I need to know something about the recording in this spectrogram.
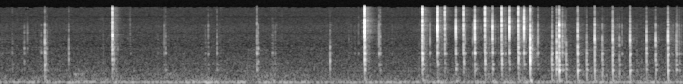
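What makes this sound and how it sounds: A small, flat Disney "Star Tours Grand Opening" collectible metal pin, mounted on a printed cardboard backing card held up in one hand, is tapped with long acrylic nails. A few scattered, sharp taps give way after about four seconds to a rapid run of quick, bright, dry clicks with no ring.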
